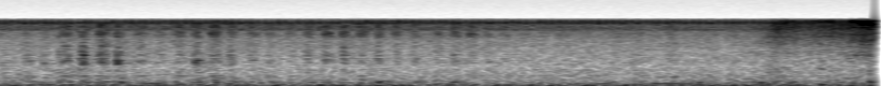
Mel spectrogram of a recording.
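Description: Faint graphite pencil strokes scratching on drawing paper: a quick run of short strokes in the first second and a half, then softer, even shading.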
